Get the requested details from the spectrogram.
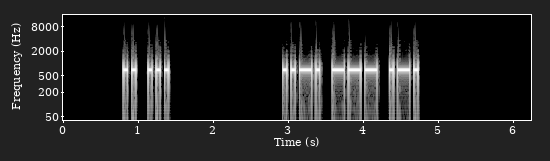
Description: Morse code, heard as a keyed tone, about 22 wpm, 700 Hz. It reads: IS FOR
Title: 4x Word-Spacing - Sentences from Top 400 Words - 22wpm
